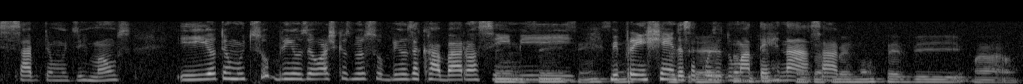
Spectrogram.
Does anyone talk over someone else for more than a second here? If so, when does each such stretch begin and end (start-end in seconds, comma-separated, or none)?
4.7-8.5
